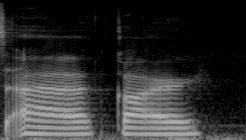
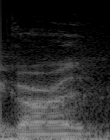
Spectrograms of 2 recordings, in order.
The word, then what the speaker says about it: Gaara: And it's Gar talking about Gaara. There, see, that's what I'm saying. I knew I was going to say it wrong. Gaara talking about how, it's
